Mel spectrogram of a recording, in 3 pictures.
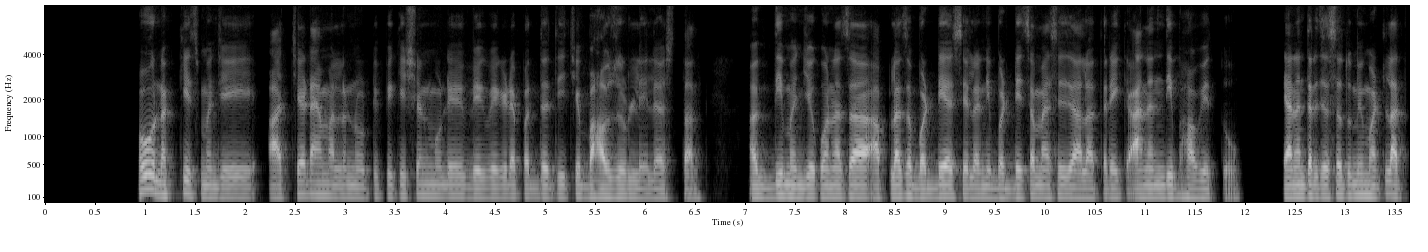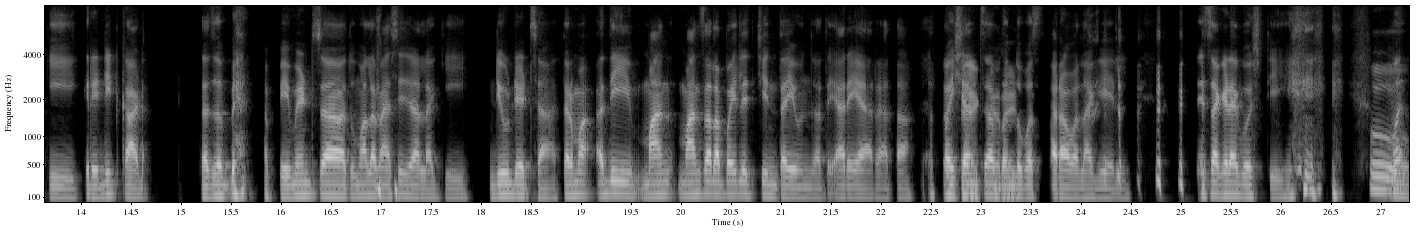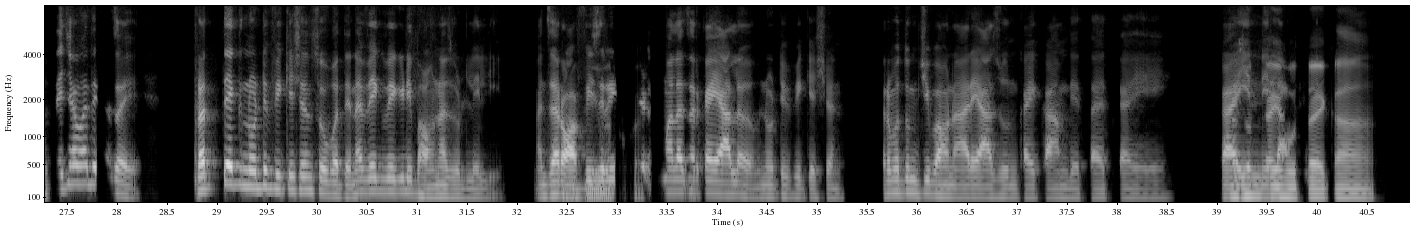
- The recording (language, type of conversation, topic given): Marathi, podcast, सूचना
- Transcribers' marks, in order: tapping; chuckle; other noise; in English: "ड्यू डेटचा"; laughing while speaking: "आता काय करायचं?"; laugh; chuckle; laughing while speaking: "मग त्याच्यामध्ये कसं आहे प्रत्येक नोटिफिकेशन सोबत आहे ना"; other background noise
